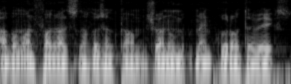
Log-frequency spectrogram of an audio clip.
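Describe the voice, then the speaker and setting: A man is speaking. His tone is dark and mellow. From Syria. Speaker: youth program participant. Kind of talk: casual interview.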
